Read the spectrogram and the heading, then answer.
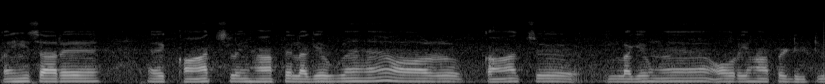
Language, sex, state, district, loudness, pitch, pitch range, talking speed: Hindi, male, Uttar Pradesh, Budaun, -30 LUFS, 135 Hz, 130-140 Hz, 125 wpm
